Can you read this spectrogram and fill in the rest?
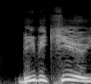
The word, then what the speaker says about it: BBQ: BBQ, you can, yeah, BBQ, it takes as long to say as barbecue, because it's the same number of syllables, so a lot of people say barbecue, but you could say BBQ, no problem.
